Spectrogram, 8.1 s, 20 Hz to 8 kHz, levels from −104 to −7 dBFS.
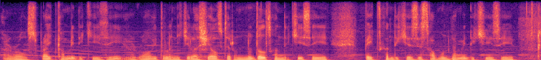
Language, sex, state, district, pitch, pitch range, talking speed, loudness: Nagamese, male, Nagaland, Dimapur, 105 Hz, 105-110 Hz, 185 wpm, -23 LUFS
